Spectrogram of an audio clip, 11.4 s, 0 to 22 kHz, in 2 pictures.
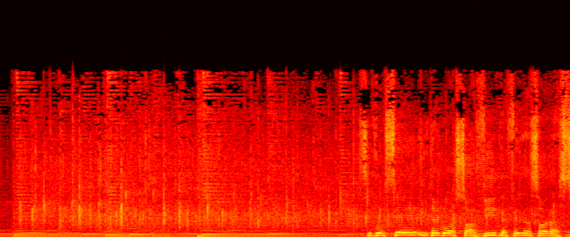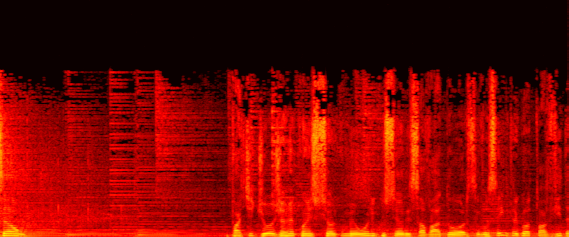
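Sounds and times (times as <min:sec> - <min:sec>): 
congregation applauding: 0:00.0 - 0:07.4
sustained keyboard chords: 0:00.0 - 0:11.3
speech: 0:03.7 - 0:06.1, 0:08.0 - 0:11.3.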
